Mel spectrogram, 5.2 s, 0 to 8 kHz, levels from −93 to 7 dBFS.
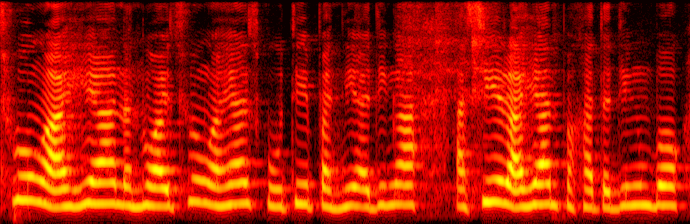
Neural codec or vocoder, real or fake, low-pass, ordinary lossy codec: none; real; none; none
